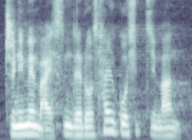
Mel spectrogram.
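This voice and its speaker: A male pastor preaching a sermon, swinging between hushed, soft passages and loud, impassioned pleading. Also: mid-range voice, fairly quick. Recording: long church hall reverb.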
